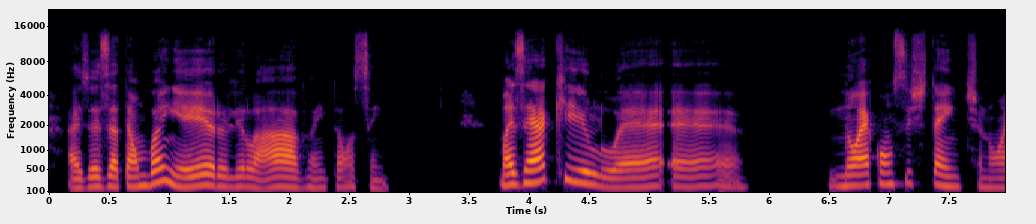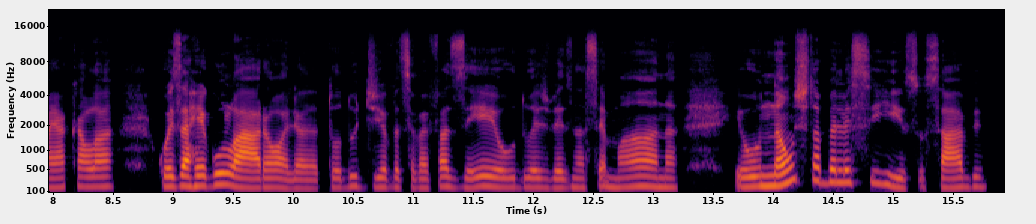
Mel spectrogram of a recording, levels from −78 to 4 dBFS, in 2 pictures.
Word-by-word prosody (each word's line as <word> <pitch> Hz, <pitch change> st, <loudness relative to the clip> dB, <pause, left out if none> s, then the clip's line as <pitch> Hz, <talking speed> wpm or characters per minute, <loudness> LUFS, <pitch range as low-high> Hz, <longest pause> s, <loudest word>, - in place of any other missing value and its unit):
às 150 Hz, 0 st, -2 dB
vezes 170 Hz, +1 st, 0 dB
até 175 Hz, 0 st, +3 dB
um 180 Hz, +2 st, -1 dB
banheiro 195 Hz, -5 st, +4 dB
ele 170 Hz, 0 st, -6 dB
lava, 165 Hz, 0 st, +3 dB
então, 155 Hz, 0 st, -10 dB
assim. -, -, -10 dB, 0.9 s
Mas 205 Hz, +2 st, +4 dB
é 235 Hz, -, +10 dB
aquilo: 235 Hz, -, +2 dB
eh 165 Hz, +3 st, +1 dB
eh, 170 Hz, -, -4 dB, 0.7 s
não 185 Hz, +2 st, +1 dB
é 200 Hz, +1 st, +9 dB
consistente, 210 Hz, -5 st, -2 dB
não 160 Hz, 0 st, -7 dB
é 160 Hz, 0 st, -1 dB
aquela 170 Hz, +1 st, -3 dB, 0.3 s
coisa 175 Hz, +1 st, +2 dB
regular. 180 Hz, -4 st, +3 dB
Olha, 145 Hz, -3 st, -3 dB
todo 160 Hz, +3 st, -10 dB
dia 165 Hz, 0 st, -8 dB
você 160 Hz, -1 st, -8 dB
vai 155 Hz, 0 st, -7 dB
fazer, 170 Hz, +1 st, -4 dB
ou 160 Hz, 0 st, -7 dB
2 160 Hz, 0 st, -8 dB
vezes 155 Hz, +1 st, -8 dB
na 160 Hz, -1 st, -11 dB
semana. 165 Hz, +1 st, -4 dB, 0.5 s
Eu 170 Hz, +2 st, -2 dB
não 185 Hz, +5 st, +3 dB
estabeleci 245 Hz, -, -3 dB
isso, 155 Hz, 0 st, -11 dB
sabe? 165 Hz, +1 st, -3 dB
170 Hz, 145 wpm, -24 LUFS, 160-185 Hz, 0.9 s, é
